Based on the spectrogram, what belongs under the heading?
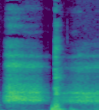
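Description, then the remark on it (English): Heavy, breathy exhales blown into a microphone, a long airy rush followed by a sharper gasp-like burst, loud and noisy with no talking. “Why are you heavy breathing into the mic?”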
